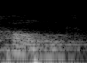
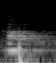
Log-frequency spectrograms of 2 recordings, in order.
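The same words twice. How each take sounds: First: The final d is clearly pronounced at the end. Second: The final d is dropped, sounding like Cole. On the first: The title means low temperature. "it could be Bob Cole or cold" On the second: The title can also be heard as a name. "some people would say, when they pronounce the word cold, they say cold"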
